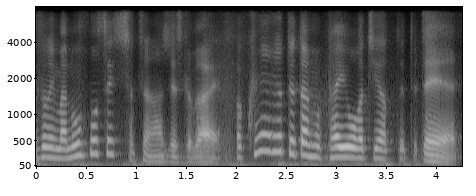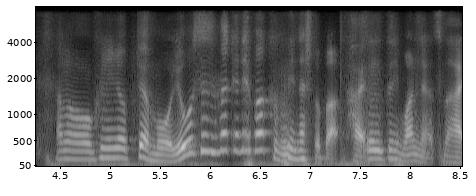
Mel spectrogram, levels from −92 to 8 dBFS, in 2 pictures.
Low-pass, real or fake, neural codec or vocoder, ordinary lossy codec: 7.2 kHz; fake; codec, 24 kHz, 0.9 kbps, WavTokenizer, large speech release; none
